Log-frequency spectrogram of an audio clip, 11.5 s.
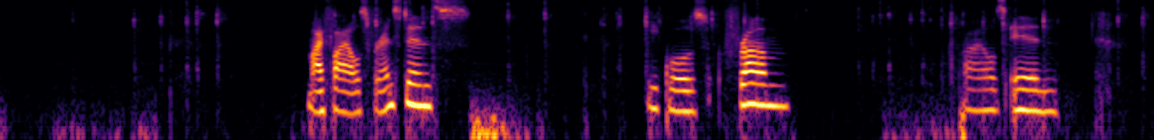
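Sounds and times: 
computer keyboard key clicks typing code: 0.7 - 2.3, 5.1 - 7.7, 8.6 - 10.6
speech: 3.1 - 4.8, 6.5 - 8.0, 9.6 - 10.6.

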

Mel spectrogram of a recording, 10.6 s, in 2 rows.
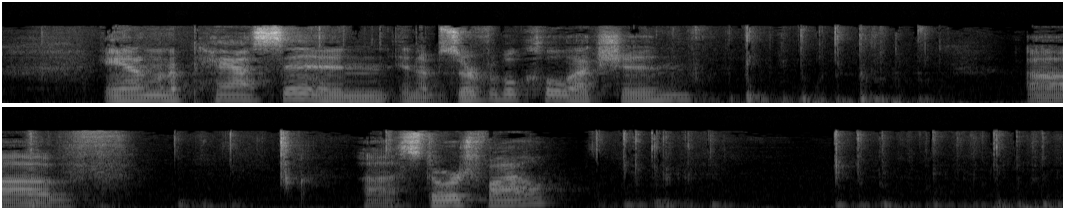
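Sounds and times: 
speech: 0.5 - 3.8, 5.2 - 5.9, 7.1 - 8.6
rapid typing on a computer keyboard while writing code: 3.4 - 4.8, 6.2 - 6.6, 8.2 - 10.6.

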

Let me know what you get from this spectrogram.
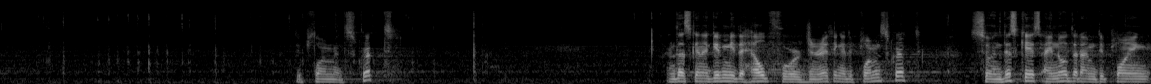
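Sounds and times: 
typing a command on a computer keyboard: 0.3 - 3.1
speech: 3.0 - 4.0, 6.7 - 11.5.

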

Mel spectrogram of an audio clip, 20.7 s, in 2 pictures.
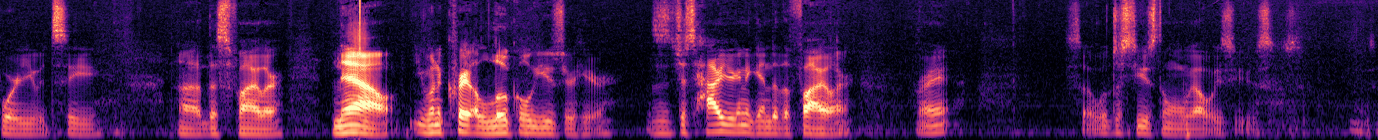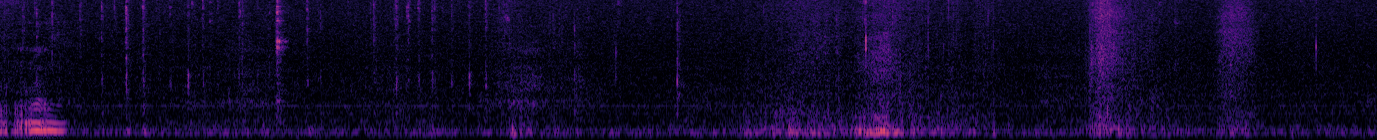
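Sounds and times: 
speech: 0.0 - 7.2, 8.0 - 10.9
low hum: 0.0 - 20.6
typing a password on a computer keyboard: 10.6 - 14.2.

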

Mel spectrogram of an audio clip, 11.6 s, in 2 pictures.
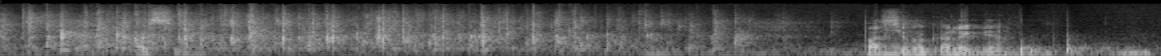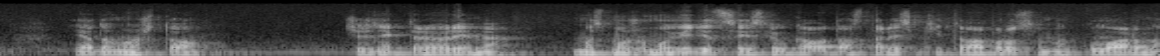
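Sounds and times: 
audience applause: 0.0 - 4.2
speech: 0.7 - 1.2, 4.3 - 5.4, 6.2 - 11.5.

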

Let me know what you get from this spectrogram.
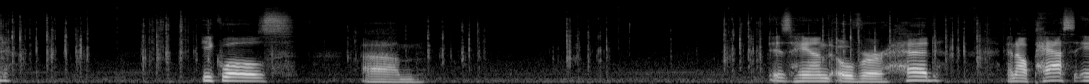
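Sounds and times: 
computer keyboard typing as code is written: 0.0 - 2.1, 3.4 - 4.9, 5.5 - 10.1
speech: 2.0 - 2.9, 3.6 - 4.4, 7.7 - 9.5, 10.1 - 10.8.

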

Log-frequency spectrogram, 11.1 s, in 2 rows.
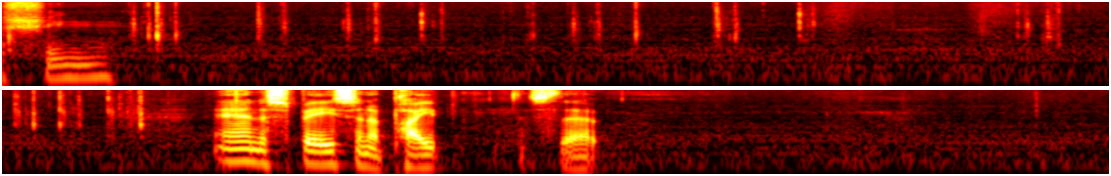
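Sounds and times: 
speech: 0.0 - 0.7, 6.6 - 8.6
low hum: 0.0 - 11.0
typing a command on a computer keyboard: 0.6 - 4.2, 5.0 - 6.3.

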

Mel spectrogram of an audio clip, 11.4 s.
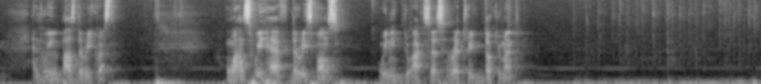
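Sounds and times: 
low constant hum: 0.0 - 11.4
speech: 0.5 - 1.8, 3.4 - 7.9
rapid typing on a computer keyboard entering code: 8.6 - 11.4.

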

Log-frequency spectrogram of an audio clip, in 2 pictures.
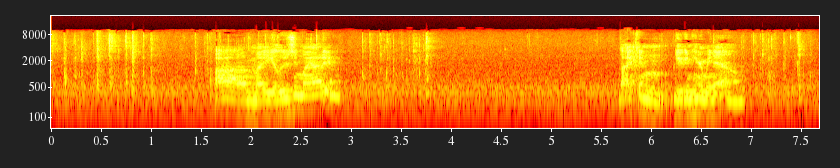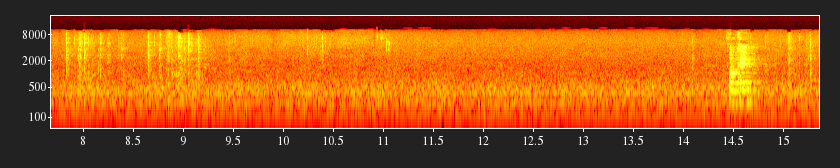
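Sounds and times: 
typing on a computer keyboard: 0.0 - 1.7, 2.6 - 3.9, 7.0 - 9.3, 15.0 - 15.3
speech: 1.6 - 3.0, 5.8 - 7.0.

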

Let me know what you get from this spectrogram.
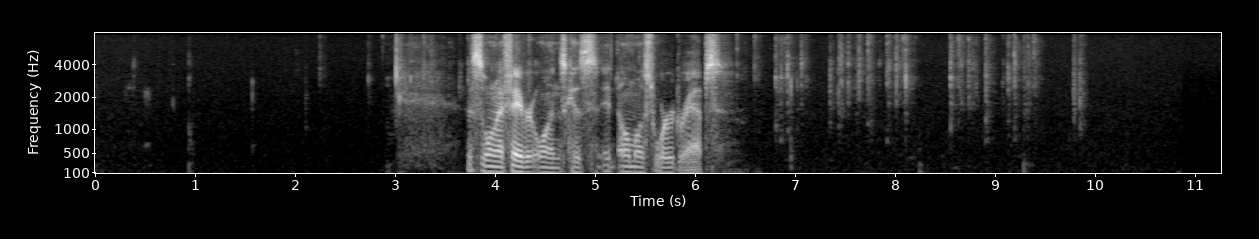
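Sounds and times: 
speech: 3.7 - 6.4
typing on a computer keyboard while PowerShell commands are entered: 6.4 - 10.0.

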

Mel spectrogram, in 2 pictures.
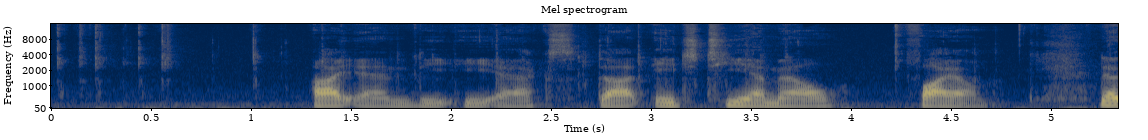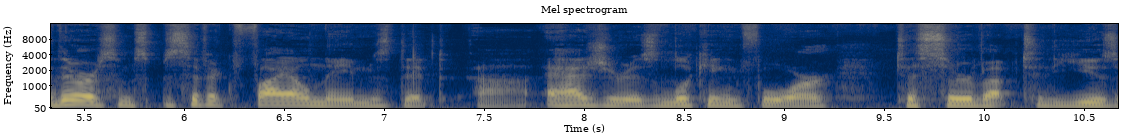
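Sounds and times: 
typing a file name on a computer keyboard: 0.0 - 1.2
speech: 1.3 - 10.6.

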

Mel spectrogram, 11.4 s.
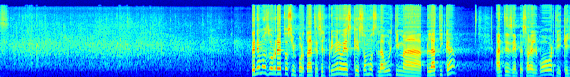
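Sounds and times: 
audience applause: 0.0 - 5.0
speech: 5.0 - 9.2, 9.9 - 11.3.

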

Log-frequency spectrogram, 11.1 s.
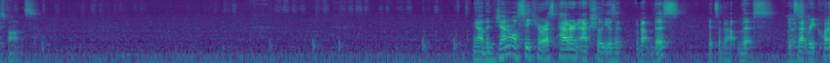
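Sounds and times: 
speech: 0.1 - 0.6, 6.3 - 11.0
pen drawing a diagram: 0.6 - 1.6, 2.8 - 6.3.

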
